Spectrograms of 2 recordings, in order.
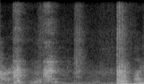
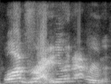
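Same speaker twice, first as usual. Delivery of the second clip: louder, firm declaration; forceful shout; 5 semitones higher, 11 dB louder than usual. Acted. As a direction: shout it with determination. Character forcing player.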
